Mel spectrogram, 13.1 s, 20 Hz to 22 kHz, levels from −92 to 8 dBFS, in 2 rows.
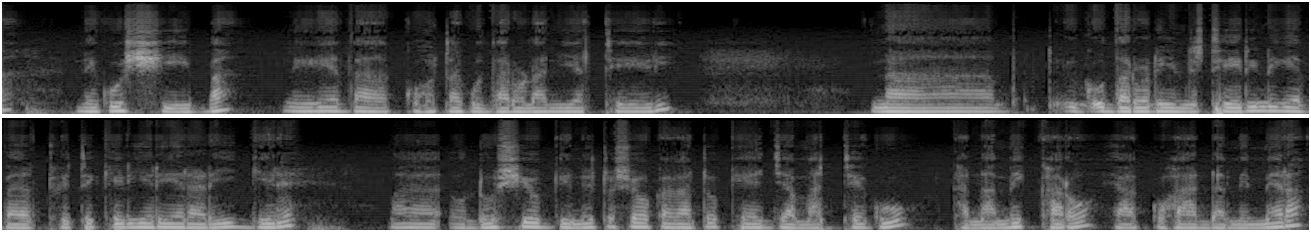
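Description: A nearby DECT cordless phone or base station is sending a radio burst every 10 ms into the audio circuitry of this speech recording, which rectifies it into DECT cordless phone buzz: a thin, steady 100 Hz buzz full of harmonics. It sits well below the speech and runs for the whole clip. The encoding chain is likely Opus compression in its music (CELT) mode, starved of bits in a way that fits roughly 24 kbps. Bands are filled with folded or noisy content instead of being left empty, so the voice sounds plainly grainy and rough throughout. The bandwidth still reaches 20.2 kHz.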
